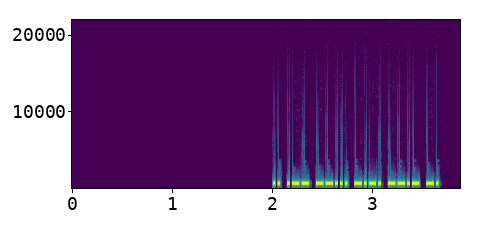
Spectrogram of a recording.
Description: Morse code, heard as a keyed tone, about 51 wpm, 700 Hz. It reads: IW7CQN
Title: DXCC-100 Call Signs - 6 Characters - 50wpm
